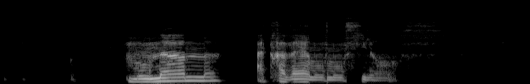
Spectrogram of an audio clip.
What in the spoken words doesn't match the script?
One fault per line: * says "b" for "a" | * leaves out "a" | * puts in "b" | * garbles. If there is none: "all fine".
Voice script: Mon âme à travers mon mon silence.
all fine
